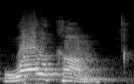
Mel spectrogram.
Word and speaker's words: welcome: जितने भी words W से स्टार्ट होते हैं उनको प्रोनाउंस करने के लिए हम मुंह को राउंड कर, जैसे वेलकम, right? वेलकम, नॉट वेलकम, नहीं, वेलकम, right? This is वेलकम।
